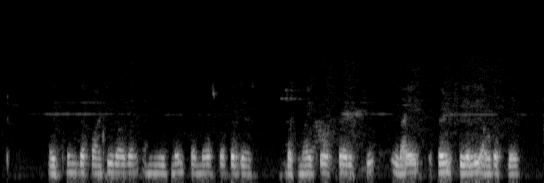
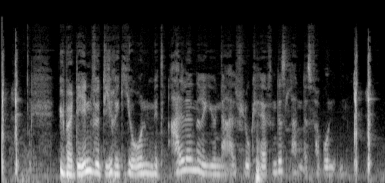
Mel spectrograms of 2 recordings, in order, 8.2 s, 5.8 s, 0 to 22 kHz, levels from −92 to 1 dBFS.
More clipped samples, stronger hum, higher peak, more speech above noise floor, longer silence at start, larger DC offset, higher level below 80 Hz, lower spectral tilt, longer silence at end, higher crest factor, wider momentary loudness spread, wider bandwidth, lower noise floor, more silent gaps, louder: neither; neither; second, -12 dBFS vs 0 dBFS; first, 48 dB vs 22 dB; first, 0.75 s vs 0 s; neither; second, -70 dBFS vs -34 dBFS; first, -11 dB/octave vs -7 dB/octave; first, 0.4 s vs 0.2 s; about the same, 20 dB vs 16 dB; second, 12 LU vs 16 LU; second, 3.6 kHz vs 10.5 kHz; first, -80 dBFS vs -38 dBFS; neither; second, -32 LUFS vs -17 LUFS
